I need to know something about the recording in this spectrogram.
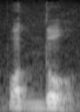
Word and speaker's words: পদ্ম: পদ্ম, শেষে আছে, দ দুইবার পাচ্ছি।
